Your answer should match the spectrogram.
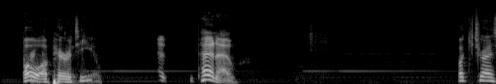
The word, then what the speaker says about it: Pernod: It's Pernod. not apert. Oh, Thank aperitif? you. Pernod.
